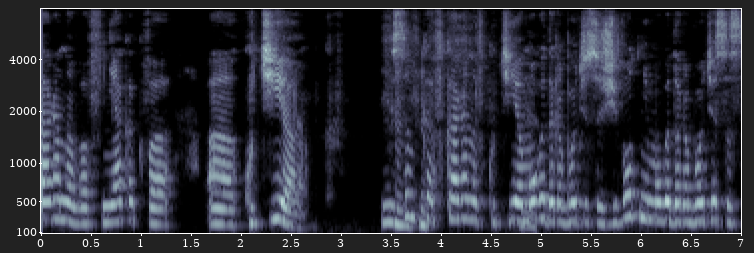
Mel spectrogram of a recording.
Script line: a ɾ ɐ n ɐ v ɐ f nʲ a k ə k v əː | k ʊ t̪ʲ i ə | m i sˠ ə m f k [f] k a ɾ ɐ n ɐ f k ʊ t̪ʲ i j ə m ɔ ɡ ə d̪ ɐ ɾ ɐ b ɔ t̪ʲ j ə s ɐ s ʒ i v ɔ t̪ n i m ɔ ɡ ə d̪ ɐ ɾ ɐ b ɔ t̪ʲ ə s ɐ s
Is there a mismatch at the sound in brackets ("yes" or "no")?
no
